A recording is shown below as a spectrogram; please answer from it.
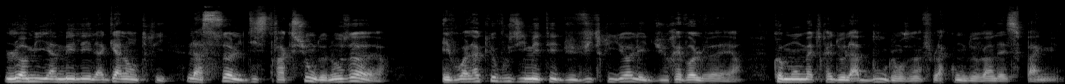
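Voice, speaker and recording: A proud old noblewoman in a storybook, lecturing with scorn and worldly certainty, as a man reads her in his own low, dark voice. Her speech is declamatory and slow-built. The tone stays mellow and deep. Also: lightly acted. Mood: indignant. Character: indignant aristocratic old grandmother, worldly and scornful.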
